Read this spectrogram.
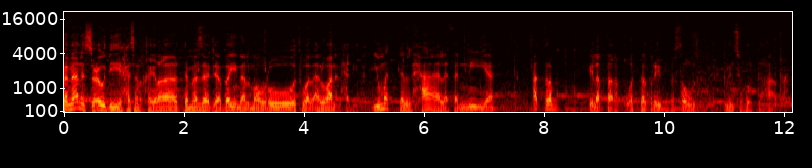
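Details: Adult male narrator; normal fluent speech.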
